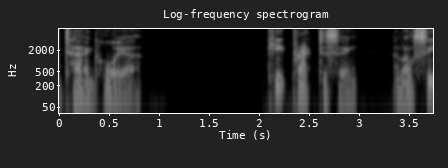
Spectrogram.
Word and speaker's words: Tag Heuer: luxury time pieces all right let's practice the pronunciation One Last Time tag hoyya fantastic you got it thanks for watching today's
